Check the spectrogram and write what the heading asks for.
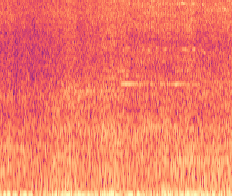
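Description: Motorcycle riding at speed in traffic: a loud, steady rumble of the engine mixed with wind and road noise on the on-bike microphone.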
